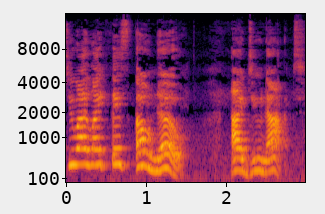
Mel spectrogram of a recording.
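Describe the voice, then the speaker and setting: A woman puts on a character voice with a high pitch, speaking at a fairly slow pace. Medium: read story. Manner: scolding, fretful.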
